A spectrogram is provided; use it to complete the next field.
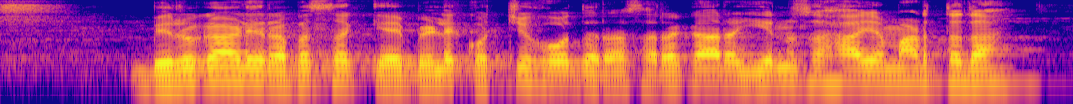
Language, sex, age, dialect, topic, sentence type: Kannada, male, 18-24, Northeastern, agriculture, question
